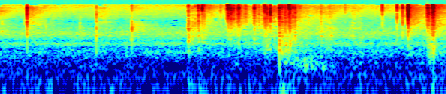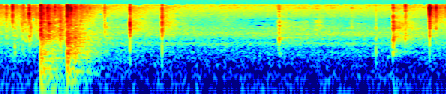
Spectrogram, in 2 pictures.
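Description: A utility knife blade shaves and carves a solid pink bar of soap, with flakes falling onto the table. Quiet, bright scraping and tearing strokes come in short bursts, with one longer rasping cut near the middle. Crisp little ticks are scattered between them, and there is almost no low end.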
